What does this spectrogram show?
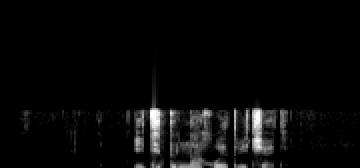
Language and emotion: Russian, angry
